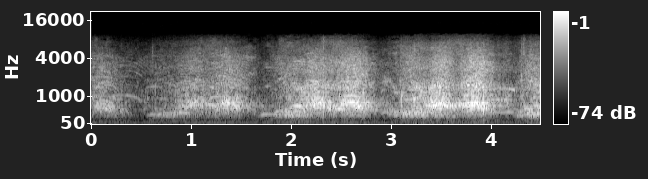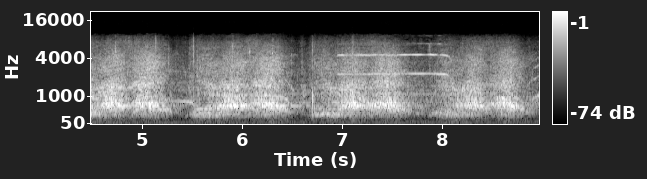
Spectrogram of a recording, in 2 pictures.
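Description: A large crowd chants in a steady rhythm.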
